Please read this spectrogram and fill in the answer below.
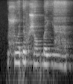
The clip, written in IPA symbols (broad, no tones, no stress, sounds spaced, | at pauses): sʷ ɛ ɗ ɛ f ʃ ɔ ɡ͡b æ ʎ æ̤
